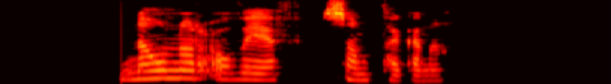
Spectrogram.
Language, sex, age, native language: Icelandic, female, 18-19, Icelandic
